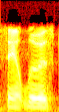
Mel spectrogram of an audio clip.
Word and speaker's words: Louis: Do you actually say St. Louis, or do you actually say St. Louis with more of the true French pronunciation of the name? – Oh no, we're all American here. We say St. Louis, King of France, Catholic Church and school.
